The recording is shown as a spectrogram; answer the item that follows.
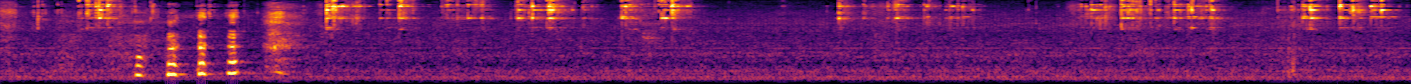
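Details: Pet Chihuahuas playing indoors. A quick run of four short, high, clipped yips comes near the start. Then there is mostly quiet room noise with faint scattered clicks.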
